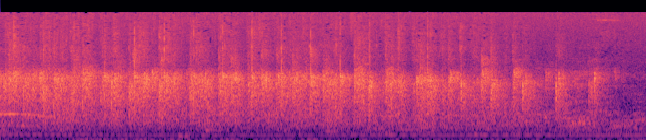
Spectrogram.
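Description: A group of people clap hands in a fast, steady rhythm.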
